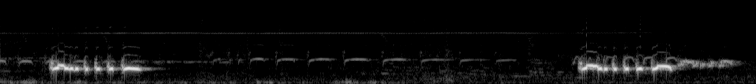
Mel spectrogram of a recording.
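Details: Zebra doves, perkutut, singing loudly in a crossing session: two rapid trilled cooing phrases, each ending in a rising note, separated by a run of softer evenly spaced coos from other birds.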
